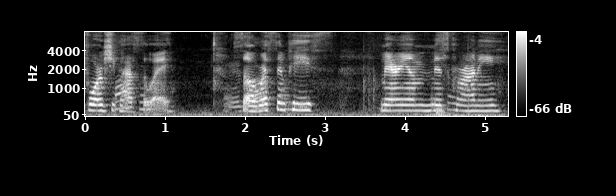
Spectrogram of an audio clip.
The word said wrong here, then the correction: Mirzakhani: I feel like I always say her name wrong. Mirzakhani. It's not Miss Karani. Miriam Mirzakhani.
